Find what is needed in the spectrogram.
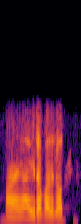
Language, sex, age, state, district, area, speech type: Telugu, male, 18-30, Andhra Pradesh, Chittoor, rural, conversation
